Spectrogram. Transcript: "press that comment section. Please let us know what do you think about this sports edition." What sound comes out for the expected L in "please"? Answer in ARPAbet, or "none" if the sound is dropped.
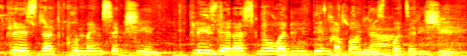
L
